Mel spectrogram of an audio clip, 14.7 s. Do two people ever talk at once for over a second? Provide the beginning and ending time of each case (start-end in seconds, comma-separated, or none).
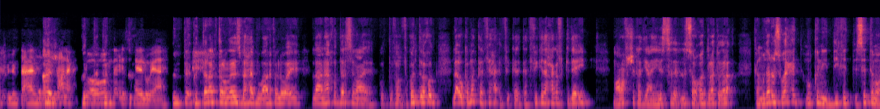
0.7-2.0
